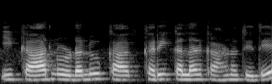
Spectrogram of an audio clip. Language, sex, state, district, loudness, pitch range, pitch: Kannada, female, Karnataka, Koppal, -16 LUFS, 210-230 Hz, 225 Hz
